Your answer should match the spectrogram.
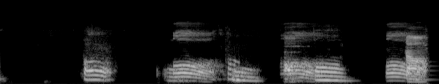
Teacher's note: Jadi tebalnya bukan ada di bibir. Huruf to itu tebalnya ada di pangkal lidahnya. Pangkal lidahnya membuat huruf to itu tebal. Pangkal lidahnya naik.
